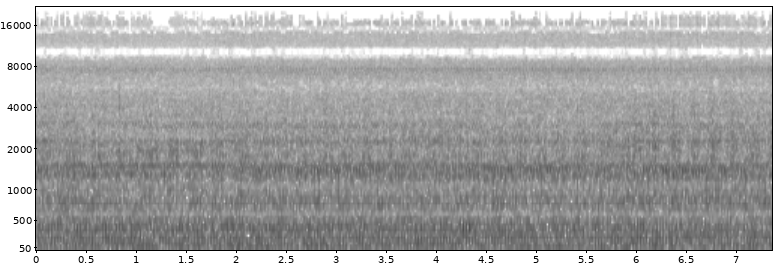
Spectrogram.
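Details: 2010 Mercedes ML350, previously dead with no communication because of a CAN line short linked to the overhead control panel after the headliner dropped; SAM module now communicating. Steady, even idle hum, no knocks, misses or surges. Normal idle.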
